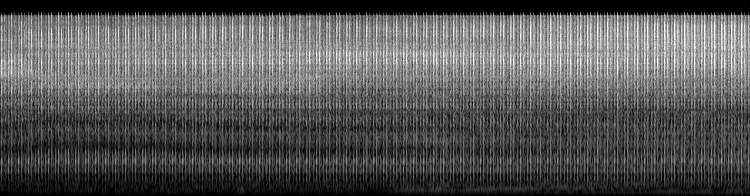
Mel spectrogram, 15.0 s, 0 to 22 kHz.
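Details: Steady, fast, rattling ticks at about two per second with a rising whir: an extracorporeal shock wave therapy device pulsing during a 13-year-old quarter horse mare's third treatment; she is intermittently lame for months and much improved.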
